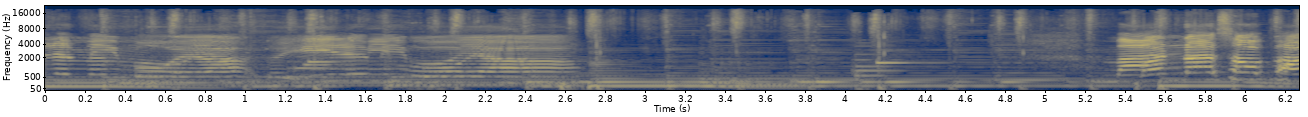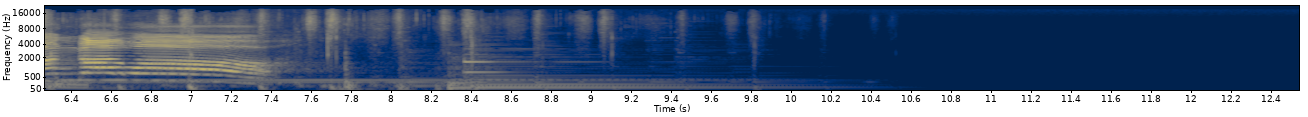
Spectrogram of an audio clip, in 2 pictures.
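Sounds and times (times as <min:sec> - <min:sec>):
Korean song: 0:00.0 - 0:09.3.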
